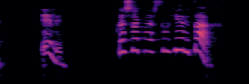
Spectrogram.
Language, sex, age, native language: Icelandic, female, 30-39, Icelandic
